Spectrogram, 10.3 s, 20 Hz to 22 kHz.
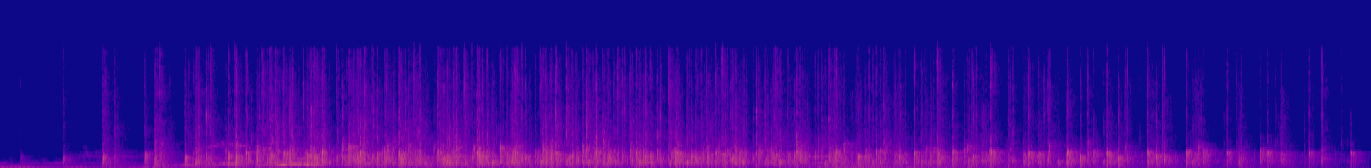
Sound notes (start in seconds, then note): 1.8 applause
